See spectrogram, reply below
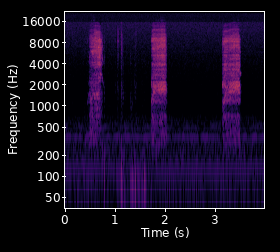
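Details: Barn owl, wild, on a birdcam during the male's prey presentation to his female. Three coarse hissing screeches about one and a quarter seconds apart, with light thumps and scuffles between the first two.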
